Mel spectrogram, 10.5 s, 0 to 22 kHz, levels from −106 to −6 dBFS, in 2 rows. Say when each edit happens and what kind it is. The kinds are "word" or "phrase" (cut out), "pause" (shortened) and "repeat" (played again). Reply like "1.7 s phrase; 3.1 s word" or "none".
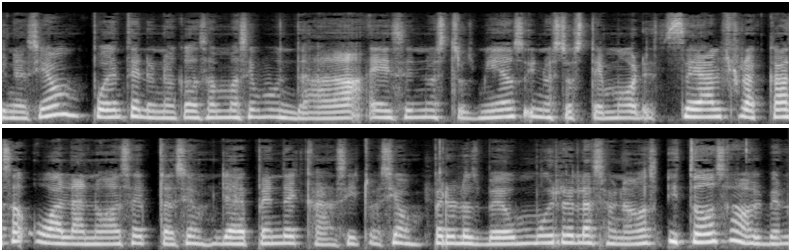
none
